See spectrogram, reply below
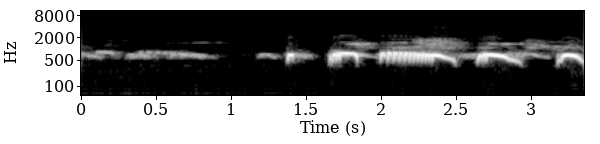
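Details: Spotted dove decoy cooing to lure wild doves, gentle murmured notes leading into a loud, rolling sequence of arched coos, the last one strong and curved.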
